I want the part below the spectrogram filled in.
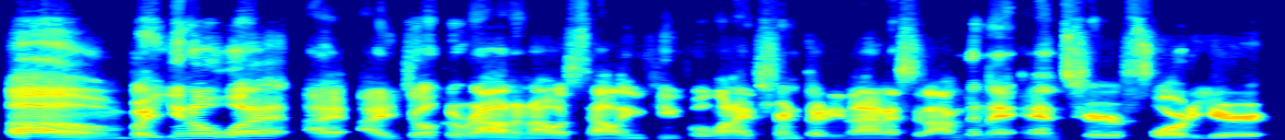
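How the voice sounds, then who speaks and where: A man's voice: medium pitch, a little fast, pushed and bright, clear, resonant tone, no room sound. A man in his thirties, a guest telling his family story in an earnest, chatty way with many fillers. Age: 30s. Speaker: podcast guest. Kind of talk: casual chat.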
